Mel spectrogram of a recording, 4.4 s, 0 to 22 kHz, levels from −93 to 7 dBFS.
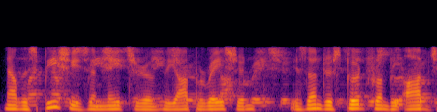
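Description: Speech arriving over a call whose far end plays it through a loudspeaker with no echo canceller, so its microphone returns the talker's own speech, about 11 dB quieter and roughly 0.4 s late, throughout, through a telephone-band path that stops at 4 kHz.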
